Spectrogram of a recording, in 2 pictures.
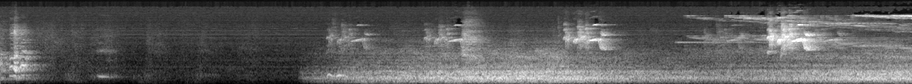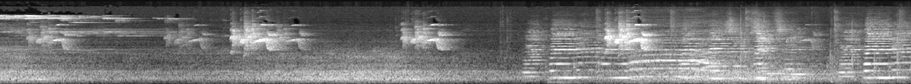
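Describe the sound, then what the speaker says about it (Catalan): Birds gather at a snow feeder in a yard, with a steady chorus of chirps, tweets and squawks under a soft background wash that grows livelier near the end. "he penjat la caixa neu i el pati es comença a omplir d'ocells"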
